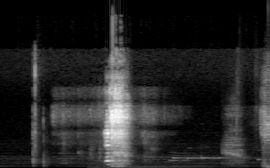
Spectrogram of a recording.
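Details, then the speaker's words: One quick, light, high-pitched newborn sneeze with soft background music, played in a primary-school sound-identification lesson. "Я, дұрыс айтасыңдар. Бұл нәрестенің түшкірген дауысы екен."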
